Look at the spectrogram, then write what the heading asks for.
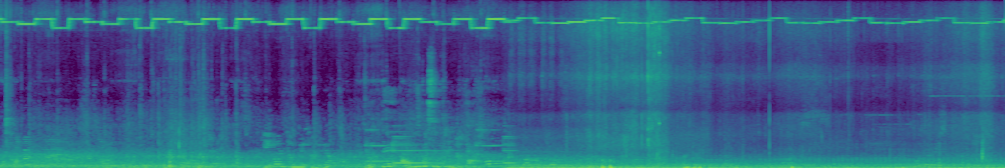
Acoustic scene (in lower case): bus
